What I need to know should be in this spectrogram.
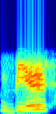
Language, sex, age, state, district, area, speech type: Bengali, female, 18-30, West Bengal, Dakshin Dinajpur, urban, conversation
